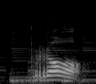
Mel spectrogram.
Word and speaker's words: braw: They are braw, B-R-A-W, 예쁘다 아니면 잘생긴다. 네. 그래서 그 남자가 잘생겼다고 하고 싶으면 That guy, that boy is braw. 근데 이 발음이 재밌죠? Braw. 그렇게 해야 됩니다.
